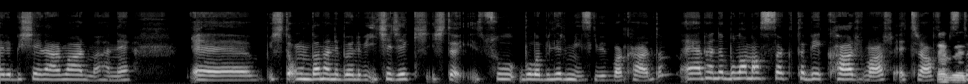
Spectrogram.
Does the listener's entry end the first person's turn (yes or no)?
yes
